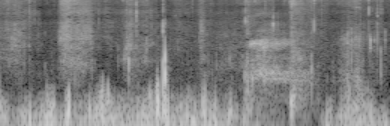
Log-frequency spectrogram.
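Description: A gloved hand scrapes and rustles through dry soil and grass.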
